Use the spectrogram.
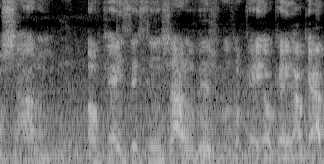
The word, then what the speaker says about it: Shotem: My bad, I don't mean to cut you off, but I people be saying my name wrong. Okay, man. It's Shot on. Oh, Shotem.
